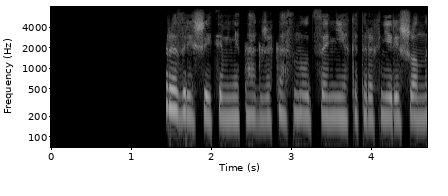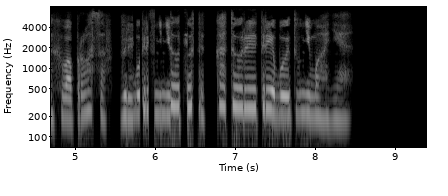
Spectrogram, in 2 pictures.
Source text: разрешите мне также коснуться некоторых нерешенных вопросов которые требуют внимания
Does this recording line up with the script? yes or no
no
